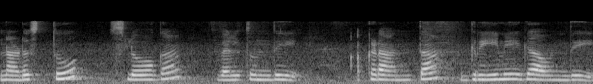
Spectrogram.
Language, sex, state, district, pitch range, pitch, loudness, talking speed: Telugu, female, Andhra Pradesh, Visakhapatnam, 210-240 Hz, 220 Hz, -16 LUFS, 90 wpm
